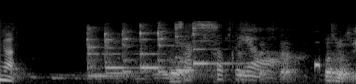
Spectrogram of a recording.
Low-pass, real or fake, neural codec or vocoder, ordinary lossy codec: 7.2 kHz; real; none; Opus, 16 kbps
